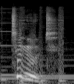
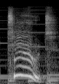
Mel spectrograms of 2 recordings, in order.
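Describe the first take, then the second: First: The word sounds flat and dull. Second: The word sounds sharp and happy. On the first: The speaker calls it wrong. "It sounded flat. It was a little too flat" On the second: The speaker calls it right. "that was a happier sounding toot"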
